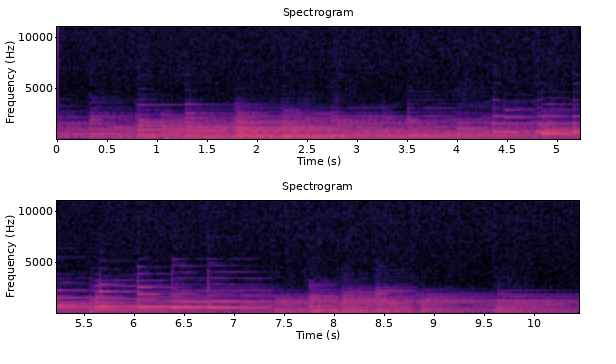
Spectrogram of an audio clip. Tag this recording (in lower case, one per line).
keyboard (musical)
piano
